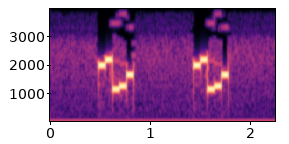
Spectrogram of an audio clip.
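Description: Five-tone selective call (ZVEI), heard as quick runs of five tones, tones of about 70 ms. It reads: 89236 89236
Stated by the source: ZVEI five-tone selective call received on SDR.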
